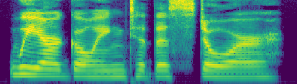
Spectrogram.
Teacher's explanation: Stress going and store.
